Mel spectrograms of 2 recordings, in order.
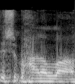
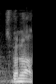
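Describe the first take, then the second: First: It is said slowly, savoured. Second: It is said quickly, rushed.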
